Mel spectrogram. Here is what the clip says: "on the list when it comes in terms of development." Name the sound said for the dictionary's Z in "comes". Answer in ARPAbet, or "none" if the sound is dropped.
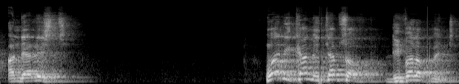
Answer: none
